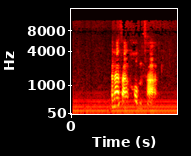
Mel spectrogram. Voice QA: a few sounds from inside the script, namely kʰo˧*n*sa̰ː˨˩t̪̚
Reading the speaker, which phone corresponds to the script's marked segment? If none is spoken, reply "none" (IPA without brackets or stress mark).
m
